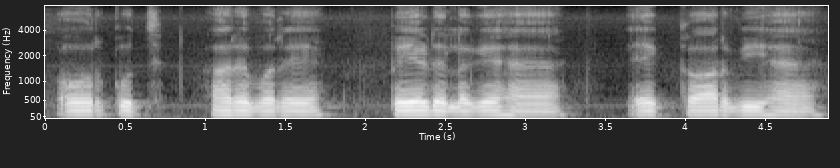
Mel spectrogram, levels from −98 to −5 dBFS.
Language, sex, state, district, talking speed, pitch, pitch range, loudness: Hindi, male, Uttar Pradesh, Saharanpur, 135 wpm, 105 Hz, 105-110 Hz, -17 LUFS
